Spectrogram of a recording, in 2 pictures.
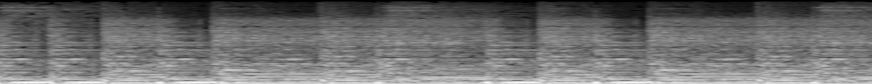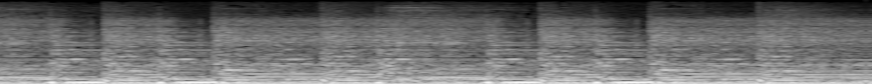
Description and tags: Short metal loop
Heavy Orchestral Metal loop. Loop was created by me with nothing but sequenced instruments within Logic Pro X.
dark, epic, heavy, metal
